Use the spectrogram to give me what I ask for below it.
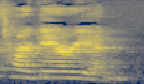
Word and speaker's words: Targaryen: Google how you say her name Daenerys Targaryen Daenerys Targaryen and while I was way off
